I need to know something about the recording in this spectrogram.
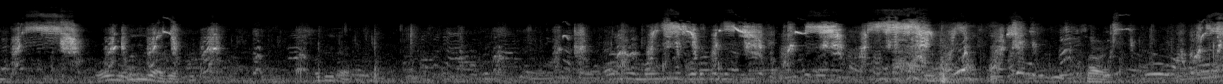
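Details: Fighting monkeys at Kathmandu's Swayambhunath monkey temple, Nepal, let out bursts of piercing, high squealing screams, irregular and roughly one per second, loudest midway; human voices murmur in the background.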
